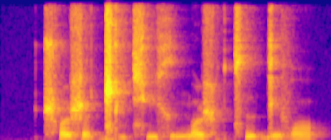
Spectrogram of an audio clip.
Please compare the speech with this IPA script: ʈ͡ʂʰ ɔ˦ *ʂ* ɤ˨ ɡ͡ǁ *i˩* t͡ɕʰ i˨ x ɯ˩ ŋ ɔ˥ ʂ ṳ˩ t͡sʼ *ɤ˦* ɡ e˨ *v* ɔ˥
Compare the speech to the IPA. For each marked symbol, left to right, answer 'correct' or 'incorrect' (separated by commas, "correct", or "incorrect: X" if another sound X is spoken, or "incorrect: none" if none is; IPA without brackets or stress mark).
correct, incorrect: i˨, incorrect: ɯ˦, correct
